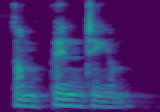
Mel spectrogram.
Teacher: कॉम नहीं बोलना है, कम बोलना है, क्योंकि यहाँ पर स्वा का इस्तेमाल हुआ है। इस उल्टी ई को आप स्वा कहते हैं, SCHWA, इसका नाम श्वा है, और इसका साउंड क्या है, अ है, क्योंकि आप अ को हिंदी में समझते हैं, आवाज़ को, इसीलिए मैं हिंदी में लिख कर दिखा रहा हूँ, ठीक है, देवनागरी लिपि में।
